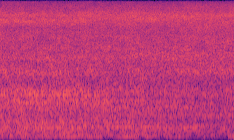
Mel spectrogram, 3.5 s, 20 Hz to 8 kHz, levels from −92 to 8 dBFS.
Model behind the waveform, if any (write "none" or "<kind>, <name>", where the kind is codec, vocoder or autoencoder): autoencoder, DAC-VAE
